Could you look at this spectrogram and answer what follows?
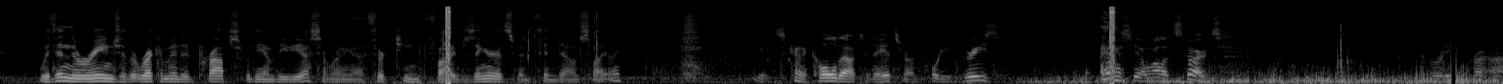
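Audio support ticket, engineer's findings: Uninitialised buffer, 4.46 s and 11.10 s: playback reached a 40 ms block before audio was written, so stale memory played as samples. Result: two short, loud bursts of digital noise.

Gap at a join of encoded pieces, 14.51 s to 14.56 s: separately encoded segments joined untrimmed, leaving encoder delay and last-frame padding. Result: a gap of about 52 ms with smeared edges, so the silent part is shorter, then the sound resumes where it stopped.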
